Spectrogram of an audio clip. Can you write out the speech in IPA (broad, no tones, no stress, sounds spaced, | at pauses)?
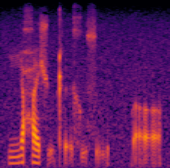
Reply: i ħ æ ʃ ṵ ʈʰ ə̰ x ṵ s ṵ | qʷ ɑ̰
